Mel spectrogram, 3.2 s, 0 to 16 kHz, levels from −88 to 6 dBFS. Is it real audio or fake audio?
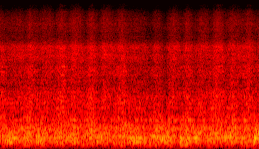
real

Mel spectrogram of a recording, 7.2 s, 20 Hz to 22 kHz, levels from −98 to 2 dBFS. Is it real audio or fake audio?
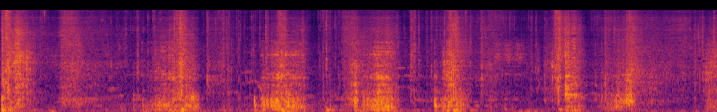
real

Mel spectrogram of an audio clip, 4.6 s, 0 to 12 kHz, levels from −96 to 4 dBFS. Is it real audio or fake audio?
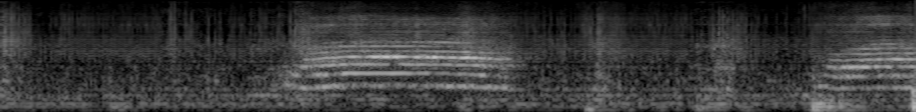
fake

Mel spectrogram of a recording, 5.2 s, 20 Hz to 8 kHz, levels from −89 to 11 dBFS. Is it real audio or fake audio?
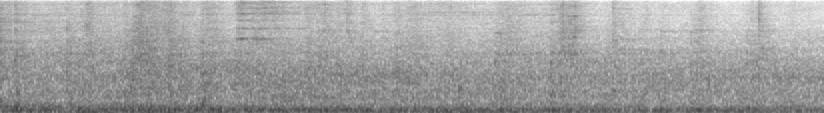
real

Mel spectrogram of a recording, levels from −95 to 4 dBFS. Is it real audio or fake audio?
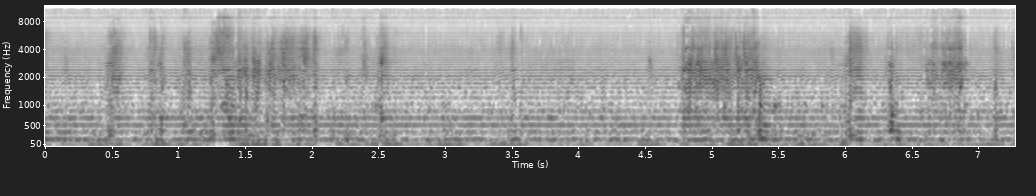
fake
